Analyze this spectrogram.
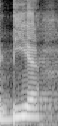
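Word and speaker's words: deer: तो डी से पढ़ेंगे डॉ, डबल ई का उच्चारण ई है तो ये हो गया डी। आर से रॉ, इसे पढ़ेंगे डियर।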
